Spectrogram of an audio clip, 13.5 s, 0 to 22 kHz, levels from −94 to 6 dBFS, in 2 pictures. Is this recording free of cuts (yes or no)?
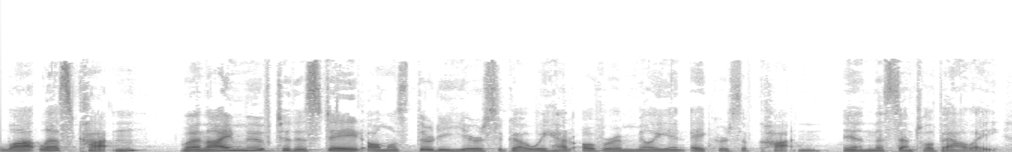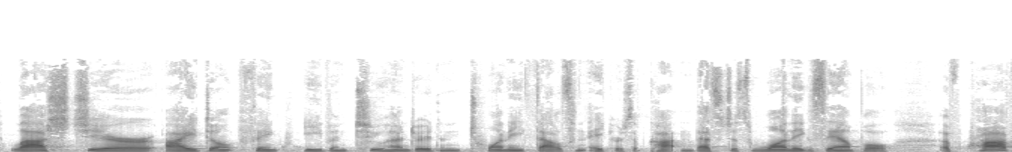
no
